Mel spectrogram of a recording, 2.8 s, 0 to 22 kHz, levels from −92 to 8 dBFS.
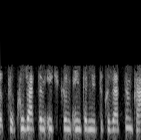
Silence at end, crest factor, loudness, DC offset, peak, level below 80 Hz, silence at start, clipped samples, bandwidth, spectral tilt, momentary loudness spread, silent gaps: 0 s; 20 dB; -21 LUFS; under 0.1%; -2 dBFS; -62 dBFS; 0 s; under 0.1%; 3.9 kHz; -0.5 dB/octave; 8 LU; none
